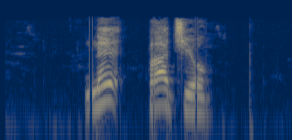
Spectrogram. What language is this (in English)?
Esperanto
